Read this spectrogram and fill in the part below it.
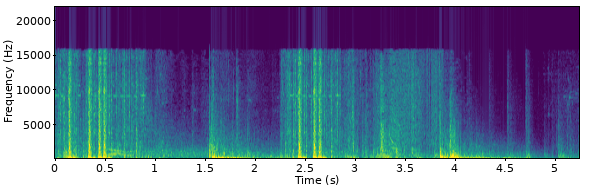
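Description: Gunfire bursts loudly in a video game.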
